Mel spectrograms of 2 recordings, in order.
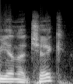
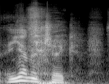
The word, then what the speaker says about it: Janáček: Et ce qui suivait, c'était le quatuor numéro 2 de Leo Janáček. – Ouais. – Là, je l'ai prononcé comme il faut. – C'est pas un Tchèque, Janáček. – Non. – Janáček. – Ça, d'accord. – Je crois. Hein, c'est comme ça qu'on dit peu ou prou.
